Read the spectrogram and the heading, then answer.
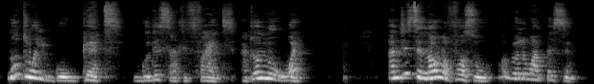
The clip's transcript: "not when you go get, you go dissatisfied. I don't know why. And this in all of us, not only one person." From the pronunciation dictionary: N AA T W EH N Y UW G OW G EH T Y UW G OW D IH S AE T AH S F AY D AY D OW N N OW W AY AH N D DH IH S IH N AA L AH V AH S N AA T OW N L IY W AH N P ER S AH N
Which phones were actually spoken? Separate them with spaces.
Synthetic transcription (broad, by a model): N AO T W EH N Y UW G OW G EH T Y UW G OW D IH S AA T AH S F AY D AY D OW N N OW W AY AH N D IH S IH N AA L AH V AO S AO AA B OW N IY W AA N P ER S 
